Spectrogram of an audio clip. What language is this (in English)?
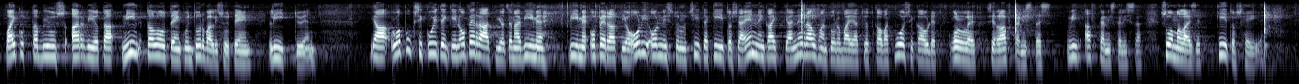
Finnish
